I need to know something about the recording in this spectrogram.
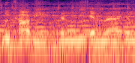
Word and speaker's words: Lucavi: I think he knows about the Lucavi. Does he? I think he finds out about the Lucy after this battle. I don't know. And yeah, I know I know it's pronounced Lukabi in the in the in the Chronicles of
